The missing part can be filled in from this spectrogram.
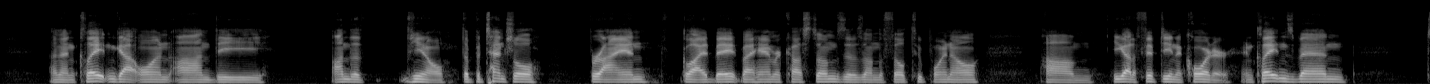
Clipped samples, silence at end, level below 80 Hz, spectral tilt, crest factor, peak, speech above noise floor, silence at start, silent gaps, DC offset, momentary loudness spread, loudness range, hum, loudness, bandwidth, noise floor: under 0.1%; 0.85 s; -60 dBFS; -6 dB/octave; 20 dB; -6 dBFS; 45 dB; 0.5 s; none; under 0.1%; 10 LU; 3 LU; none; -25 LUFS; 12.5 kHz; -70 dBFS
